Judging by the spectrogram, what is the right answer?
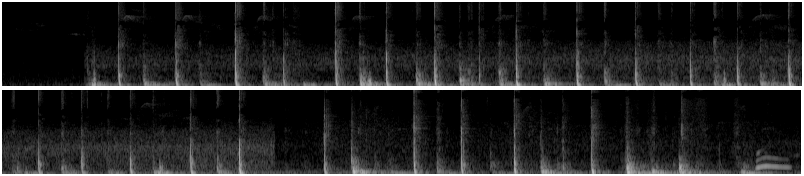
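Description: A football being juggled: a quick run of sharp thumps as the ball is kicked up again and again off foot and knee, about two to three touches a second.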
